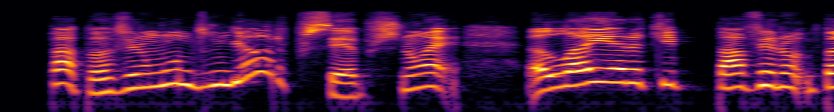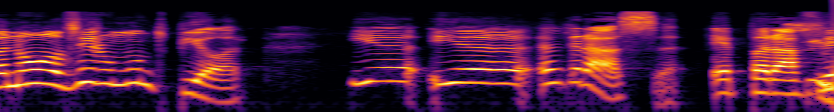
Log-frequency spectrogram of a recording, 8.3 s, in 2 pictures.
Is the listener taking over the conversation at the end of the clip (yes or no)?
yes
